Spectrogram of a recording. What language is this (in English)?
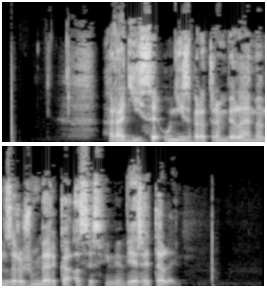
Czech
